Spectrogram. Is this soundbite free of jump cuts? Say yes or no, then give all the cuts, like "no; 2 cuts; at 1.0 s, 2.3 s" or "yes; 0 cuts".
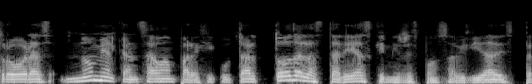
yes; 0 cuts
